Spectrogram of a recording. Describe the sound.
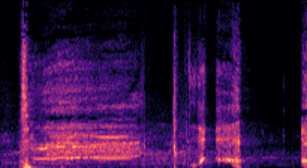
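A voice imitates a throat being cut during a live retelling of a shipwreck mutiny. It makes a strained, gurgling vocal sound, then a few short, sharp rasping bursts, loud and close.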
